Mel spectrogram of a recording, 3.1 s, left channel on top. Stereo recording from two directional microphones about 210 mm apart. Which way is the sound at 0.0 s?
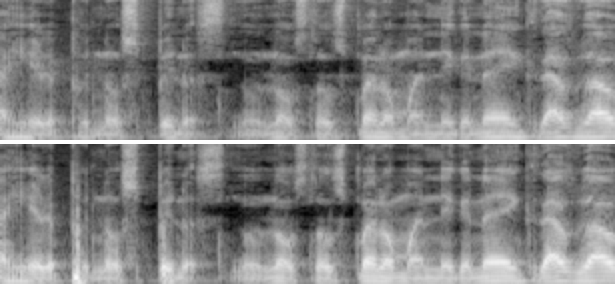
40° right (ahead or behind).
